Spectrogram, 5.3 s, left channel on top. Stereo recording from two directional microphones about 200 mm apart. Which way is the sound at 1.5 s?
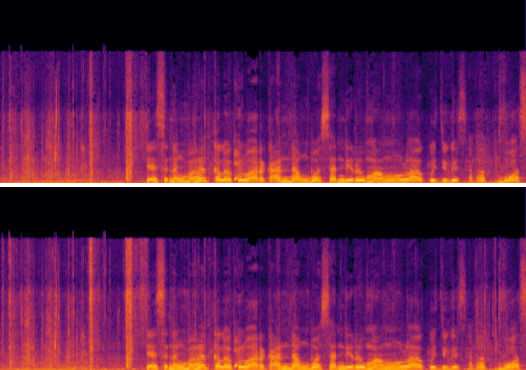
5° right (ahead or behind).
